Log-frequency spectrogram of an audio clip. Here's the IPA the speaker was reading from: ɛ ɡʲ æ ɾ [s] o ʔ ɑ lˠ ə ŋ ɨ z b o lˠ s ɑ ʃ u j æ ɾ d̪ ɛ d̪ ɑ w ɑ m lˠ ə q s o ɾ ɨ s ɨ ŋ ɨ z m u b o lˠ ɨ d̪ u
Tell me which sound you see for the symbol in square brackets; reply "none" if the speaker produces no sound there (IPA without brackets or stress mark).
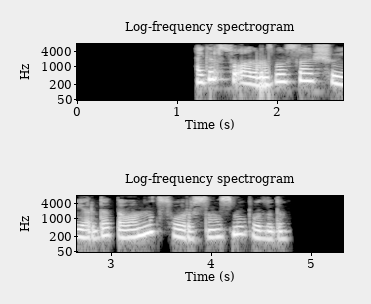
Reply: s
